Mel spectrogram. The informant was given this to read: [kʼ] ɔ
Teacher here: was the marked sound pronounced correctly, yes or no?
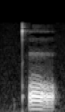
yes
